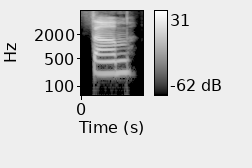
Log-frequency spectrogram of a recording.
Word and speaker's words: thumb: Words ending in MB almost always have silent B. Lamb, thumb, climb.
